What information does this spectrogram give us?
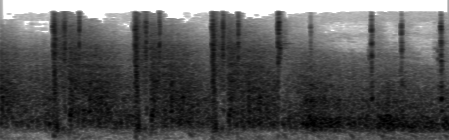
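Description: Rifle gunfire in a video game comes as many sharp, loud shots in short bursts of two or three, spread over a steady hiss of background noise.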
